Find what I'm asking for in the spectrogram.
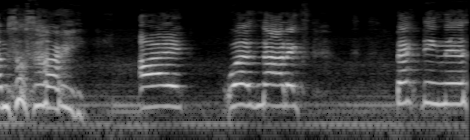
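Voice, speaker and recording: A woman speaks with an extremely high pitch at a very slow pace. There is noticeable background noise. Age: 60s. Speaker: podcast host. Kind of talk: unboxing monologue. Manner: animated.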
